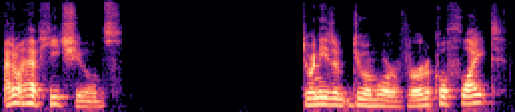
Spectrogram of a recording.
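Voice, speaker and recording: Talking a little slowly in a voice on the high side, a livestreamer narrates his own rocket gameplay under his breath, thinking aloud with fillers and restarts in casual commentary.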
